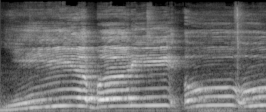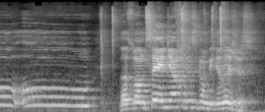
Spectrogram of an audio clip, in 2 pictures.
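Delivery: very high, thrilled squeals; excited. Real, not acted. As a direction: squeal with delight at the food. Tasting pizza, thrilled.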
